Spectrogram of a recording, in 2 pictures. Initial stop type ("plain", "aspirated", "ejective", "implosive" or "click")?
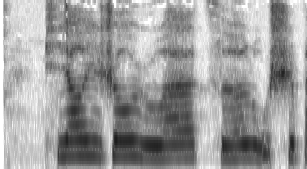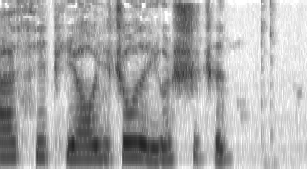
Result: aspirated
